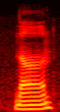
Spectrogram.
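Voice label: "nan", mother, San Lucas Quiaviní Zapotec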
